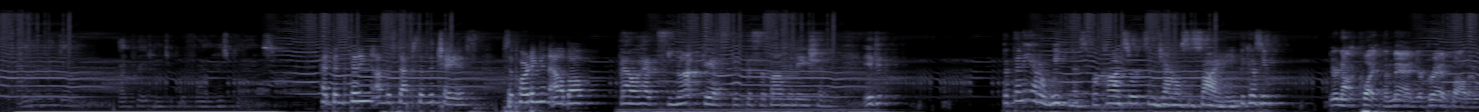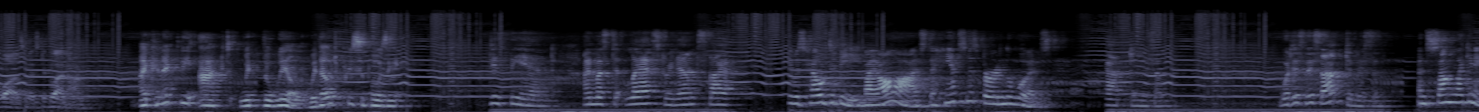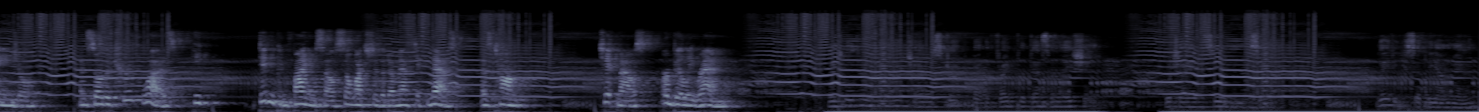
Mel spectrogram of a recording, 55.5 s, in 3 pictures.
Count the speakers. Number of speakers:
6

